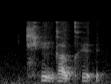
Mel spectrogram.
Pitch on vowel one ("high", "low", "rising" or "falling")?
falling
